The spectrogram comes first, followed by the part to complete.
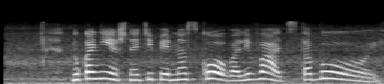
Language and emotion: Russian, positive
